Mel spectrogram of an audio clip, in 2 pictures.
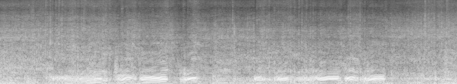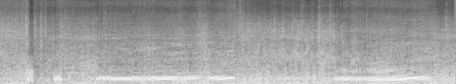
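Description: Wind rumbles against the rider's helmet.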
